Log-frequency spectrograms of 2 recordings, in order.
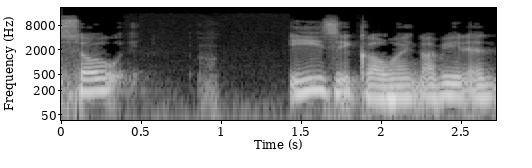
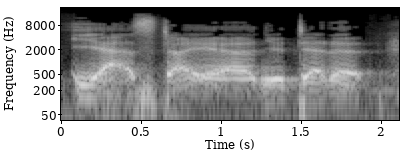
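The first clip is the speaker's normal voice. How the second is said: overjoyed; slower than usual. Retold or imitated. Sees Buddha sign, overjoyed.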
